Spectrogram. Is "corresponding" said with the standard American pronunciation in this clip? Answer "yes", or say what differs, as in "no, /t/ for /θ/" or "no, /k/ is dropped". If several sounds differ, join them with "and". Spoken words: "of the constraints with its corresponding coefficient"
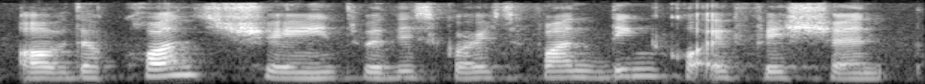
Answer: no, /f/ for /p/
